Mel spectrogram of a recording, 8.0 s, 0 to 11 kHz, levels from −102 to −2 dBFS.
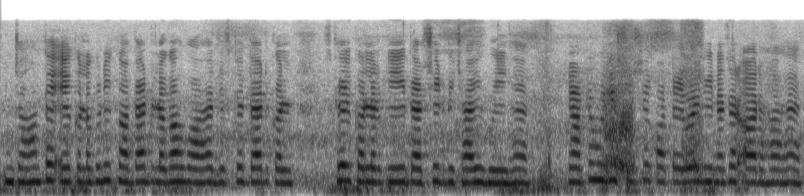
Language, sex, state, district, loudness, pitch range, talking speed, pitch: Hindi, female, Chandigarh, Chandigarh, -15 LUFS, 230-245 Hz, 200 wpm, 240 Hz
